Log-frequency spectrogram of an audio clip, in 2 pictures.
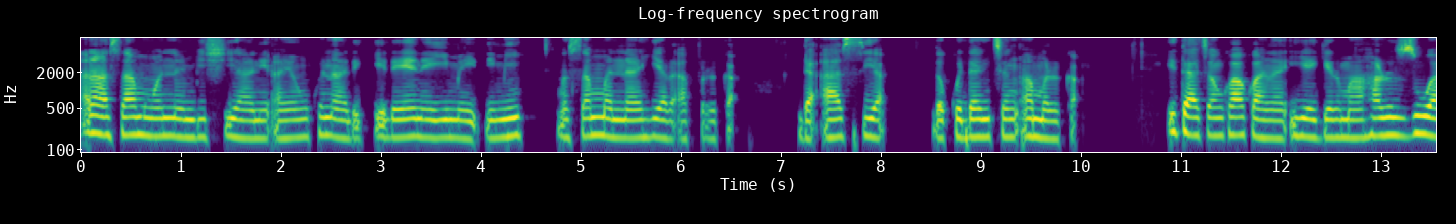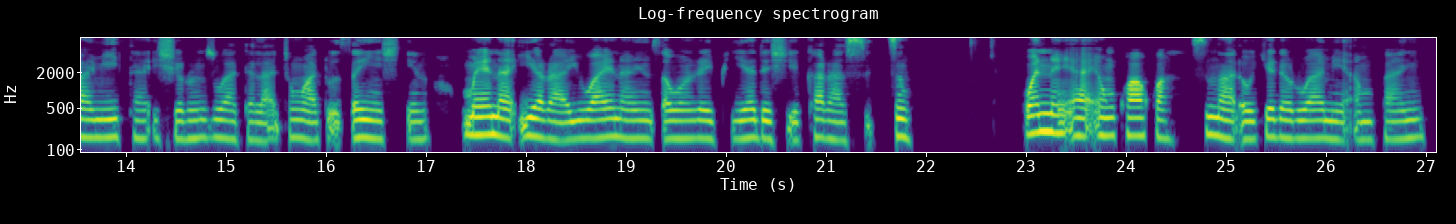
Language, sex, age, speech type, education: Hausa, female, 15-29, spontaneous, primary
